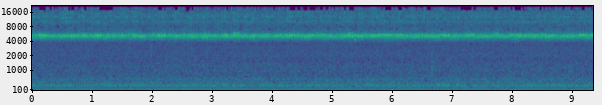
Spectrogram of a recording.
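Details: On a cricket farm, countless crickets sing at once, blending into a continuous piercing trill that holds steady without rhythm breaks, accompanied by a gentle background hum.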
